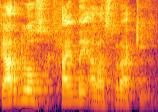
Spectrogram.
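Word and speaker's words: Carlos Jaime Alazraqui: Directly in Spanish is actually pronounced Carlos Hime Alaskrai.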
